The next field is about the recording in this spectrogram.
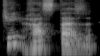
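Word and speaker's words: Kérastase: Kerastase. Kerastase. O S, mais uma vez, tem o som do Z, porque ele está entre duas vogais.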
